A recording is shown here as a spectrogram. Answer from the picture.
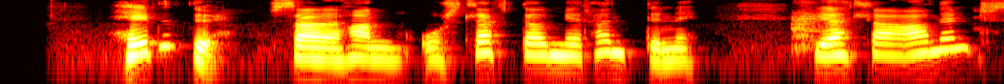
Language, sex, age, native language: Icelandic, male, 40-49, Icelandic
